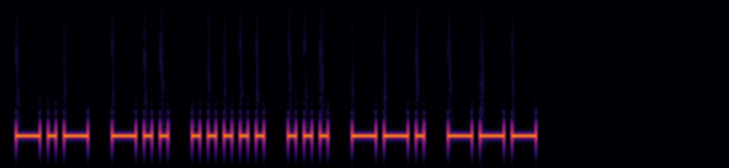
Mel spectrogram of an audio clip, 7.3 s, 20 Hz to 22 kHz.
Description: Morse code, heard as a keyed tone, about 15 wpm, 700 Hz. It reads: KD5SGO
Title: USA Call Signs - 6 Characters - 15wpm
